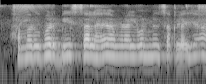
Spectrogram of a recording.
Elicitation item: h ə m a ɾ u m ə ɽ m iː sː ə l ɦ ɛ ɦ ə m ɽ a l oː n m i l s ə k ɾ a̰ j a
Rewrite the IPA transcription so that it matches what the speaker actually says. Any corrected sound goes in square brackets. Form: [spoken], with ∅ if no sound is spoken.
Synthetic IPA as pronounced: h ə m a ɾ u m ə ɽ [b] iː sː [a] l ɦ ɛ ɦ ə m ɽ a l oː n m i l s ə k [l] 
